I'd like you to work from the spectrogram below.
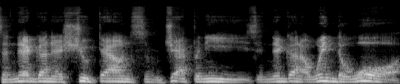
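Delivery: put-on overacted American voice. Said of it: "everybody talks like this".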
